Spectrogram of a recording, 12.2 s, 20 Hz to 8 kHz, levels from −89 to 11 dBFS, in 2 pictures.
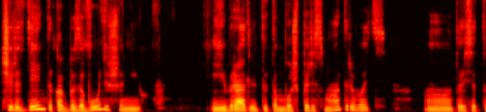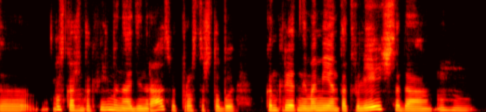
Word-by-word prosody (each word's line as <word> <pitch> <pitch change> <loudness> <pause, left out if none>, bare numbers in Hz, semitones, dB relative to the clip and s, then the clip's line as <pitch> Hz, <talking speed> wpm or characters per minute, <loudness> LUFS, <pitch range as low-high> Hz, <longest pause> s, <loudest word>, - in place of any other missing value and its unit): через 195 -5 +2
день 230 +7 +5
ты 200 - -2
как 170 -2 0
бы 170 +2 -1
забудешь 195 +7 +1
о - - -4
них, 145 -2 -4 0.8
и 170 -1 +3
вряд 175 +1 +5
ли 170 -1 -2
ты 165 +2 -6
там 155 0 -4
будешь 160 0 -2
пересматривать. 180 - -3 0.5
А, 160 -1 -3
то - - -5
есть 150 0 -3
это, 155 0 -5 0.3
ну, 220 - +1
скажем 170 -5 -1
так, 160 -2 -6
фильмы 195 -2 0
на 160 -2 +1
1 155 0 0
раз, 185 +8 +2
вот 160 -3 -6
просто 160 +2 -5
чтобы 150 -2 -2 0.3
в - - -55
конкретный 170 0 +2
момент 165 -1 +1
отвлечься. 175 +6 +4
Да. 155 -1 +1
Мгм. 175 -2 -8
165 Hz, 175 wpm, -25 LUFS, 155-180 Hz, 0.8 s, день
